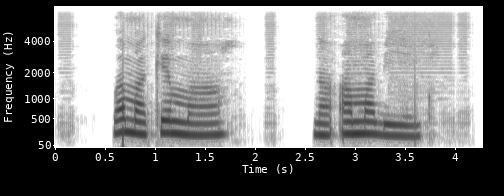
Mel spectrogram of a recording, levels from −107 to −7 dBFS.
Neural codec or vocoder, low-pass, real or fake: none; 7.2 kHz; real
